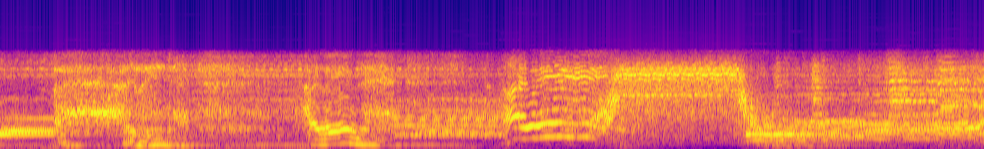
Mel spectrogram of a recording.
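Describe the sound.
A loud radio blares continuously, its tinny, band-limited sound carrying warbling tones and a voice calling out a name over the broadcast.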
